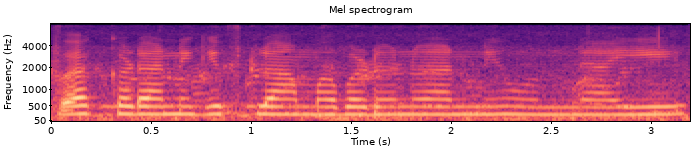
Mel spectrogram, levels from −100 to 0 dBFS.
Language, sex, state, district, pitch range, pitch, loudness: Telugu, female, Andhra Pradesh, Sri Satya Sai, 230-240 Hz, 235 Hz, -15 LUFS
